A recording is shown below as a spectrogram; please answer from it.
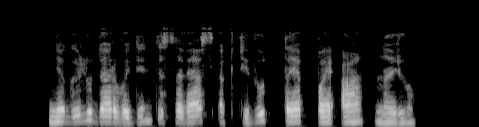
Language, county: Lithuanian, Vilnius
